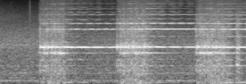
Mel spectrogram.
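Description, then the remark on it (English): A telephone rings in three evenly spaced bursts, each a bright, warbling electronic trill with steady tonal bands, fairly loud, with brief quiet gaps between them. “Is that your phone?”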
